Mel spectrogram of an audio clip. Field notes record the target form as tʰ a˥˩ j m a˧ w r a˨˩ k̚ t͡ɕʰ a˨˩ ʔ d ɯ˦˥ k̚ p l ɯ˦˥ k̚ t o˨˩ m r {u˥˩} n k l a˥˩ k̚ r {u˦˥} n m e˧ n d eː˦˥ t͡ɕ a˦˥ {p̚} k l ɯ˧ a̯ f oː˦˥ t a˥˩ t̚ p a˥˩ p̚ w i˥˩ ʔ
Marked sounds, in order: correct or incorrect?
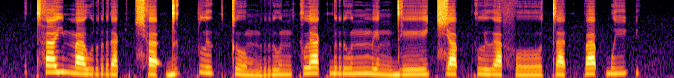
incorrect, correct, correct

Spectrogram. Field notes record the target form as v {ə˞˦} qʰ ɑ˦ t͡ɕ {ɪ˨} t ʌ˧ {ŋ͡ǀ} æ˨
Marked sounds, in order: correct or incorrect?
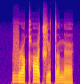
correct, correct, incorrect

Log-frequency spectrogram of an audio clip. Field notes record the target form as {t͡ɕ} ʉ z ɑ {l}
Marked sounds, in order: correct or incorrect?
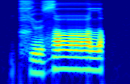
correct, correct

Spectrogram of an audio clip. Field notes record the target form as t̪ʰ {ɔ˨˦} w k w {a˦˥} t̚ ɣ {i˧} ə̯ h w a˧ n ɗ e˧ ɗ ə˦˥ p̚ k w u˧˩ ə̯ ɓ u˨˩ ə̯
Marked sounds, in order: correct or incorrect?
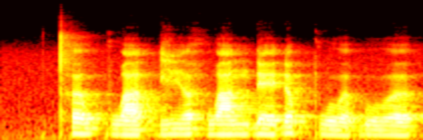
incorrect, incorrect, incorrect

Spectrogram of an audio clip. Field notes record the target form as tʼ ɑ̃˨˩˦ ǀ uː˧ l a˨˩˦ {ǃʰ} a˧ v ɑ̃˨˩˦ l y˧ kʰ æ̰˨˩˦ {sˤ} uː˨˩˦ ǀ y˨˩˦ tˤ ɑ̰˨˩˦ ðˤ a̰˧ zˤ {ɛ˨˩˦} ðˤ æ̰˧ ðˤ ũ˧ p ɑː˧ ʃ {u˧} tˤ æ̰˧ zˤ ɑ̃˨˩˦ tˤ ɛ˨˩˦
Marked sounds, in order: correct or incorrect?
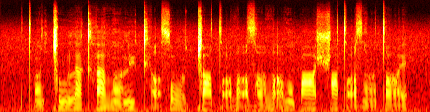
incorrect, correct, correct, correct

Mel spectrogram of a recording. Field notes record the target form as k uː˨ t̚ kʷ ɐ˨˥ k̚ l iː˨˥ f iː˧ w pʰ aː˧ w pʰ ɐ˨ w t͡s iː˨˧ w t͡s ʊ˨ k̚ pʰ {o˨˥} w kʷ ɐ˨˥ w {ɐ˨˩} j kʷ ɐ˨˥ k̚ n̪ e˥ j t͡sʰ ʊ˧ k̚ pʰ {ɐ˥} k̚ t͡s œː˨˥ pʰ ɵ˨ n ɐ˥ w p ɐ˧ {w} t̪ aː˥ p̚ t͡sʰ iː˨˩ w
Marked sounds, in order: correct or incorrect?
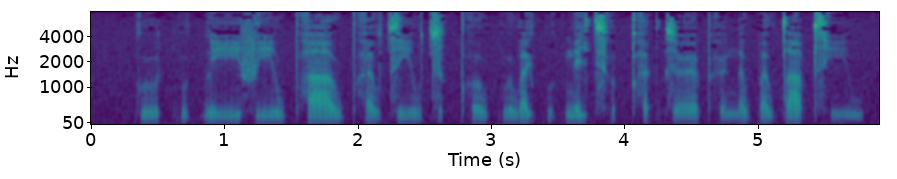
correct, correct, incorrect, correct

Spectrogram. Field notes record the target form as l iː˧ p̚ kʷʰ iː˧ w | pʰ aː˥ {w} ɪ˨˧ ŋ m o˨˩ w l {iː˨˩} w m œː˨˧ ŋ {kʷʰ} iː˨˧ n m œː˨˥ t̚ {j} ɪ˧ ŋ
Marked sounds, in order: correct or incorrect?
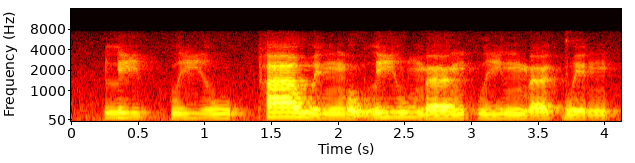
correct, incorrect, incorrect, incorrect

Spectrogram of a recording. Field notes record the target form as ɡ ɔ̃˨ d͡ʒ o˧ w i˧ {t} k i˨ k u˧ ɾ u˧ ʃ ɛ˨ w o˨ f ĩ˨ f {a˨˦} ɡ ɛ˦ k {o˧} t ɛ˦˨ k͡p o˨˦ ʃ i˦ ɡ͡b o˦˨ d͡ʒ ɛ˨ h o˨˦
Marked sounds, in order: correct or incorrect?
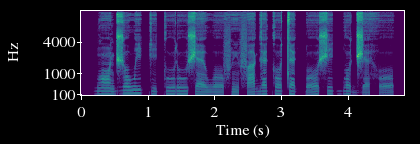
incorrect, correct, incorrect

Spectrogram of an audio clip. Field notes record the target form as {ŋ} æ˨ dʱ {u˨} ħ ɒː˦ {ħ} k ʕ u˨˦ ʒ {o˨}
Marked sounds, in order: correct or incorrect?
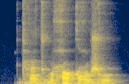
incorrect, incorrect, incorrect, correct

